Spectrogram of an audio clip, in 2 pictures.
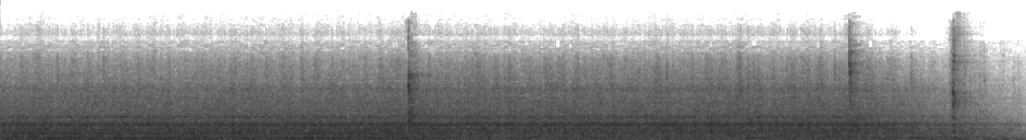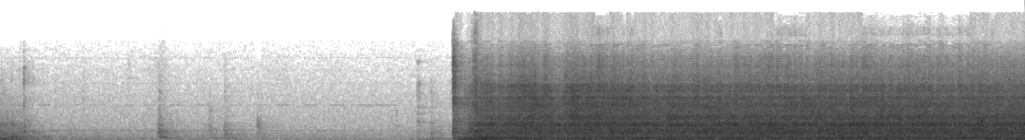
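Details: Atlas horizontal milling machine reassembled after two years apart in a shed, with gib adjusted, rewired, belts refitted and oiled. Steady motor hum and belt whir, spins down and restarts; runs smoothly. A few rattles and shakes remain to fix.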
